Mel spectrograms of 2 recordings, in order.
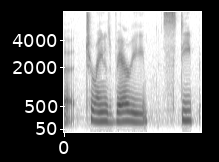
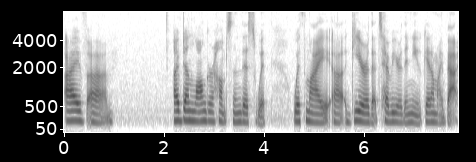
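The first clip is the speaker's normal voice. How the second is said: ordinary delivery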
